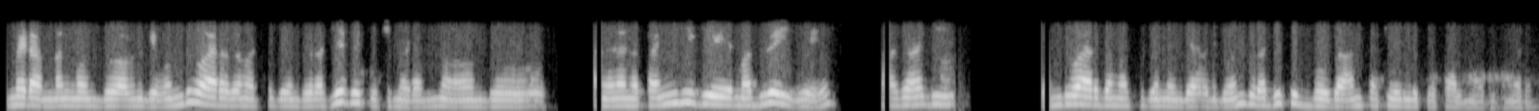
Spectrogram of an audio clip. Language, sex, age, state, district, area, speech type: Kannada, female, 30-45, Karnataka, Udupi, rural, conversation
